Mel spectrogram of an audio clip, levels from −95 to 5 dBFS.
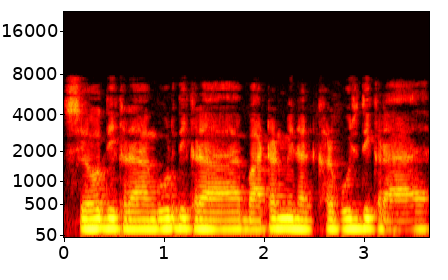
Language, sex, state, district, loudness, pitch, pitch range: Hindi, male, Bihar, Jahanabad, -20 LUFS, 125 Hz, 120-130 Hz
